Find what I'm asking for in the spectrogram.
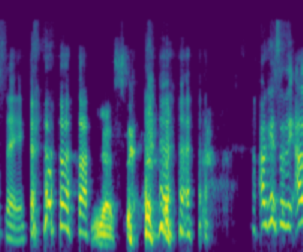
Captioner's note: laugh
